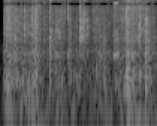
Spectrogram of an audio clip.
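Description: A woven plastic shopping bag rustling as it is tipped out, and a heap of small plastic, metal and glass items (cables, a router, fishing reels, glass jars) clattering onto the floor in a run of knocks and rattles, loudest about a second and a half in.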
